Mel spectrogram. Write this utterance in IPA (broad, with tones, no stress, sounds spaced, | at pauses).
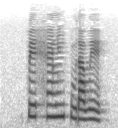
k͡p e˦ h ɛ̃˦ l ĩ˦ k͡p u˧ ɾ a˦ w e˦˨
